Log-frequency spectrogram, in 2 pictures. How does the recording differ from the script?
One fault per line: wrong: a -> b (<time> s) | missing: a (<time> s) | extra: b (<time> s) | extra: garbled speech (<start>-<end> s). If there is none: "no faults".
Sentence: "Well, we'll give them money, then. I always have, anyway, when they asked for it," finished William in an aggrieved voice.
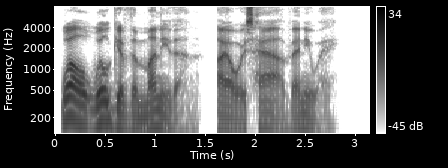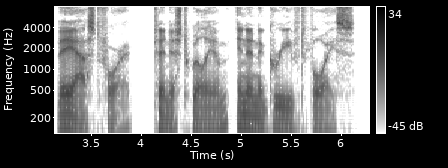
missing: when (2.9 s)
